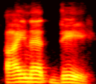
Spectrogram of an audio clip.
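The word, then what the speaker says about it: inetd: with a service because the letter D is always on the end and it's pronounced separately. It's stated apart from the root word. So telnet D is how you would pronounce that, inet D, right?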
